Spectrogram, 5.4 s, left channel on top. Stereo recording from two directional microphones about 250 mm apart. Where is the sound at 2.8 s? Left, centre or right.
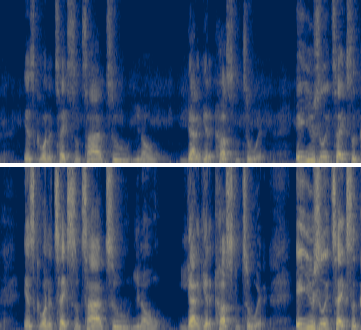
Right.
